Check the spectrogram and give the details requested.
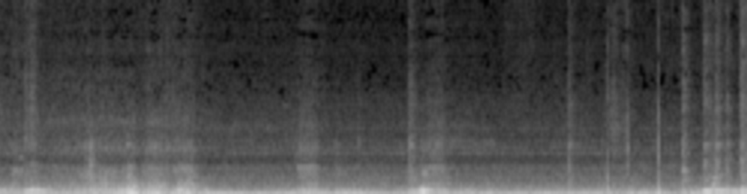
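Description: Passenger train heard from inside the carriage while it rolls slowly: a steady low hum with scattered short clicks and knocks from the wheels and running gear, more of them near the end.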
